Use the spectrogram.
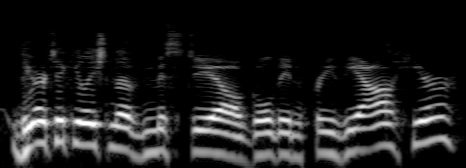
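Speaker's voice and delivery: hammed-up bad French accent; terrible French accent. Presenting the figure's articulation, horrible French accent. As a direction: jump into an awful mock French accent. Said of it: "terrible French accent".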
